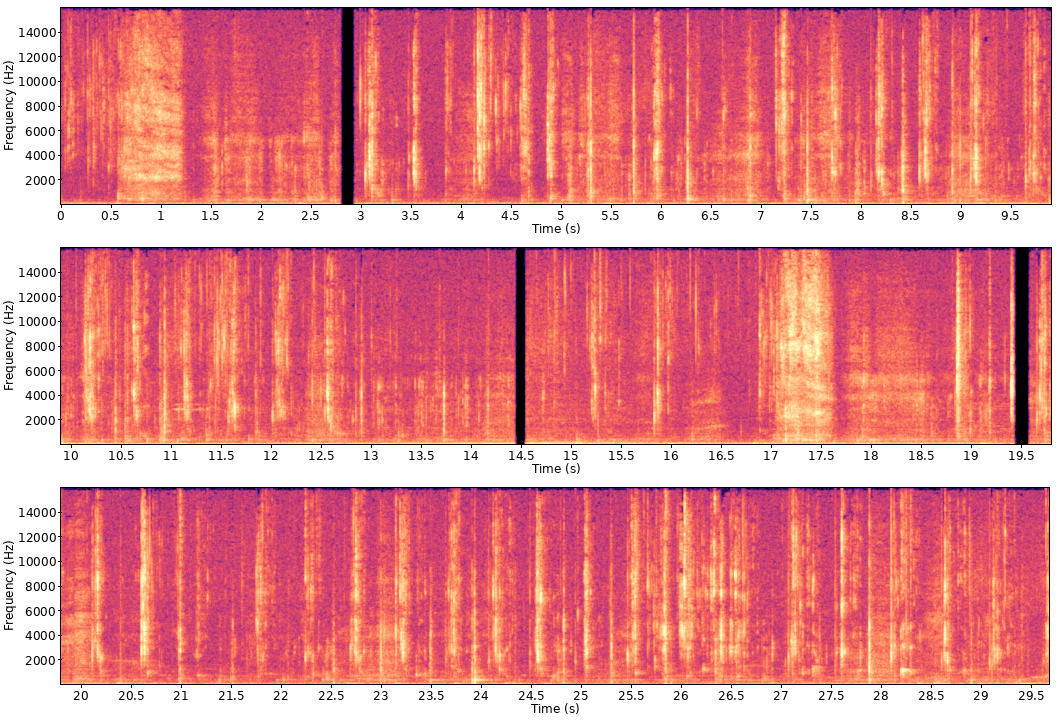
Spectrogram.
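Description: Close-miked eating: a man chewing mouthfuls of rice and oily mutton lung curry, with steady wet smacking and clicking of the mouth. The sound cuts out for an instant three times.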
